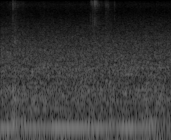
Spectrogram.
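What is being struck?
Nothing is struck.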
